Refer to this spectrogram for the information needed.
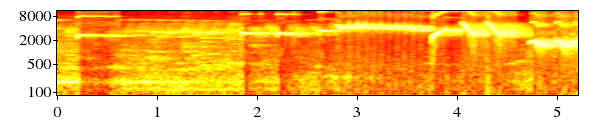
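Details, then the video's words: Loud kretekan lure call of a white-rumped shama, used to rile rival birds: clear steady whistles, some stepping upward, then a rapid trill and slurred notes falling to a lower whistle. "SUARA PANCINGAN KRETEKAN MURAI BATU KERAS BIKIN EMOSI SEHARIAN"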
